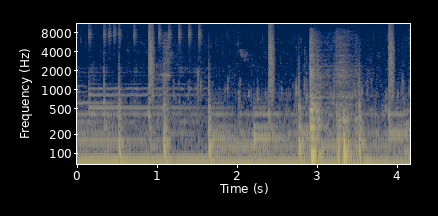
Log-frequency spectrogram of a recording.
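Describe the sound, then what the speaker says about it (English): Okra soup with fish bubbles and plops in a pot on the stove, irregular gurgles and pops close by over a low steady hum. "Boiling now"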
